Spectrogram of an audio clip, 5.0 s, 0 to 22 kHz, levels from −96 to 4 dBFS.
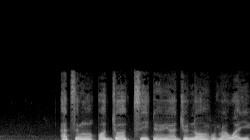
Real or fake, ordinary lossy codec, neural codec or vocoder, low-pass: fake; MP3, 64 kbps; codec, 24 kHz, 0.9 kbps, WavTokenizer, medium speech release version 1; 10.8 kHz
